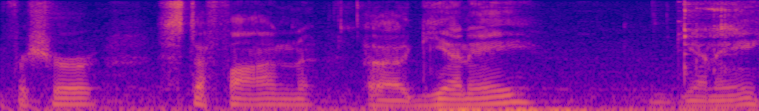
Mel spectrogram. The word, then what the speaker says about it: Guyenet: name for sure, Stefan Guyenet, he says pronounced like DNA. I would just say Guyenet, because I'm American.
